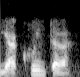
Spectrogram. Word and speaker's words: Iaquinta: And to be honest with you, one of the only people that pronounces it, I don't even pronounce it correctly, but Khabib has been pronouncing it correctly when he calls me Yaquinta.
